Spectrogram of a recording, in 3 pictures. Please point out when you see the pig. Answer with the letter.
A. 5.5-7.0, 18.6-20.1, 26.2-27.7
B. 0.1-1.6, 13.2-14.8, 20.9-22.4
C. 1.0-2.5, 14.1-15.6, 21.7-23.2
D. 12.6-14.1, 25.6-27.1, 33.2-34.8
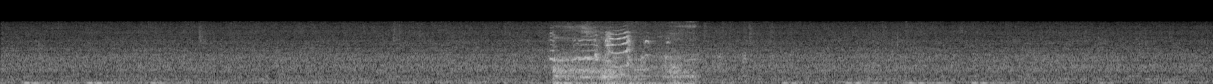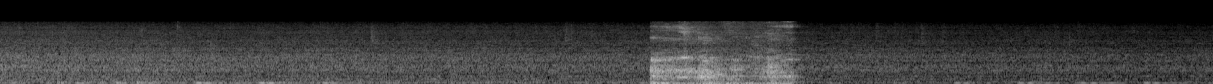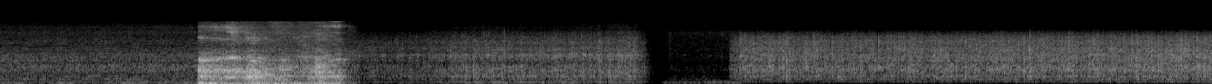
A.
